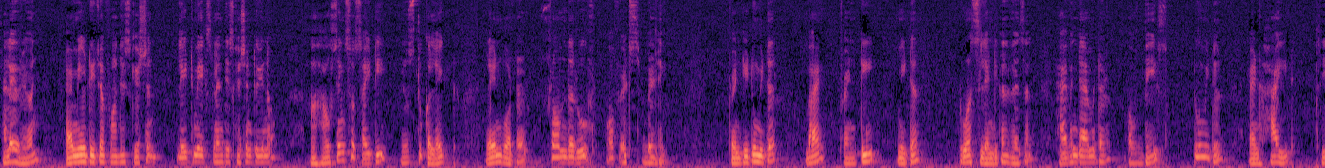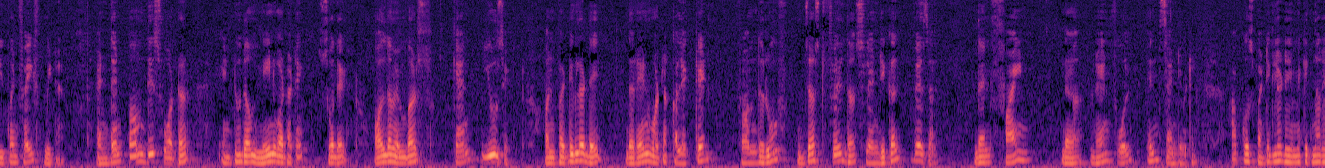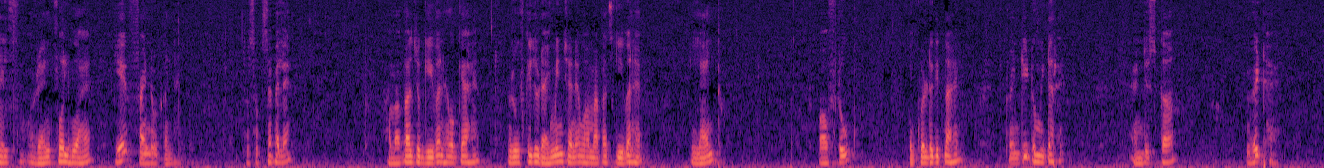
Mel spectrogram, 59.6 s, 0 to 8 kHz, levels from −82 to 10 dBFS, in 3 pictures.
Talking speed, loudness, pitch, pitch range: 140 wpm, -20 LUFS, 105 Hz, 95-115 Hz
